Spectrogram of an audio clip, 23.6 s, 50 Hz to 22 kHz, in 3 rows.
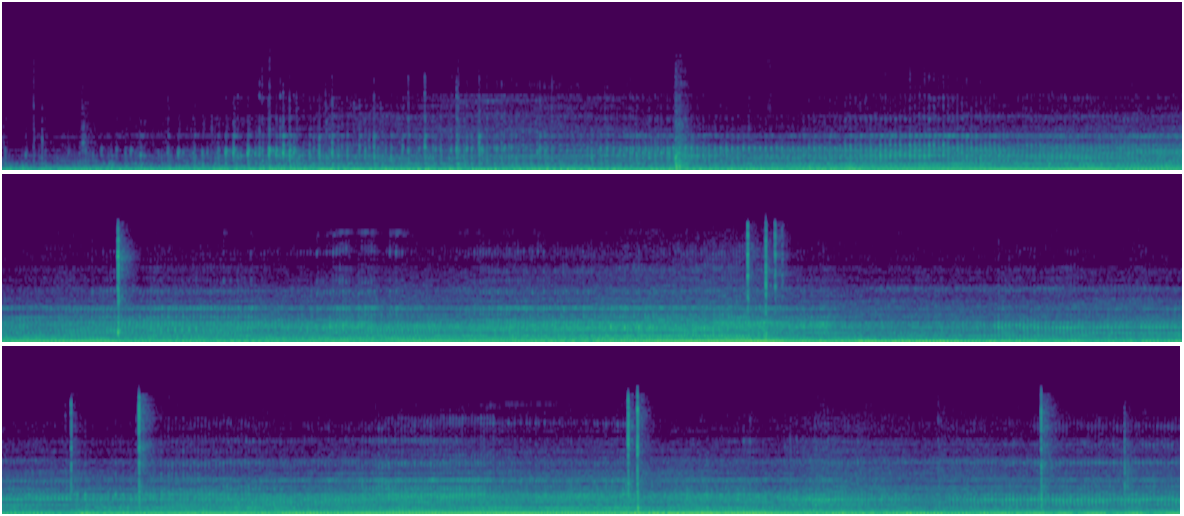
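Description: Electric drive motor and the belt-driven 7.5 hp three-phase motor working as an alternator, switched on and running up. The set runs with a loud hum that builds over the first few seconds, and its pitch keeps wavering up and down.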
